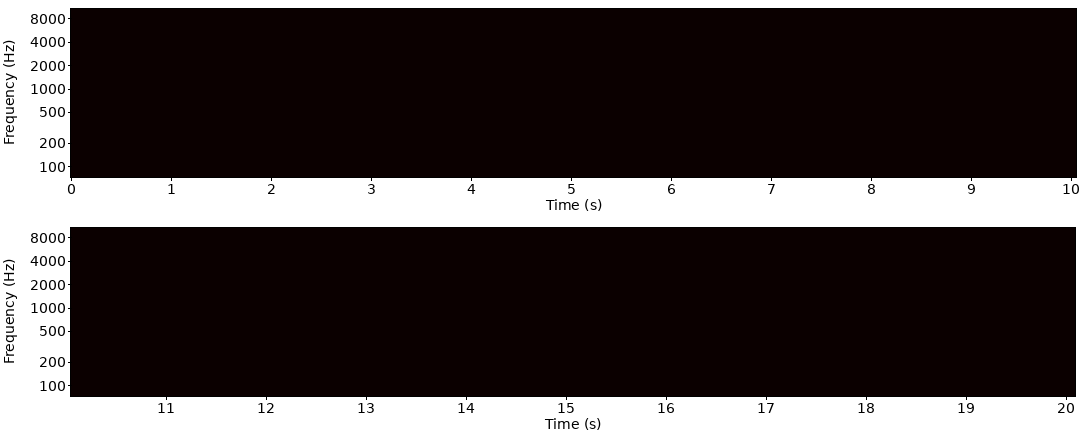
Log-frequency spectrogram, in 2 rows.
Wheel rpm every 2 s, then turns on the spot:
0, 0, 0, 0, 0, 0, 0, 0, 0, 0.
none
